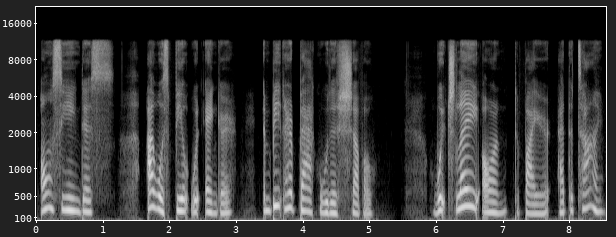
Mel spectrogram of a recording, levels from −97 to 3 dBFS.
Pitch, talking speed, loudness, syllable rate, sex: 220 Hz, 160 wpm, -19 LUFS, 4.1 syllables/s, female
